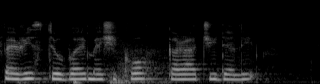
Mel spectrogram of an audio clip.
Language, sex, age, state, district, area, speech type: Manipuri, female, 18-30, Manipur, Thoubal, rural, spontaneous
